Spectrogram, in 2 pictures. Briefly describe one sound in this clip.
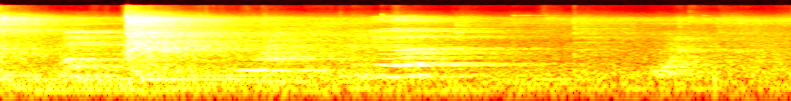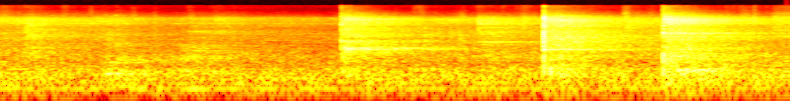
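Badminton rackets smack a shuttlecock back and forth, ringing in a large echoing hall.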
